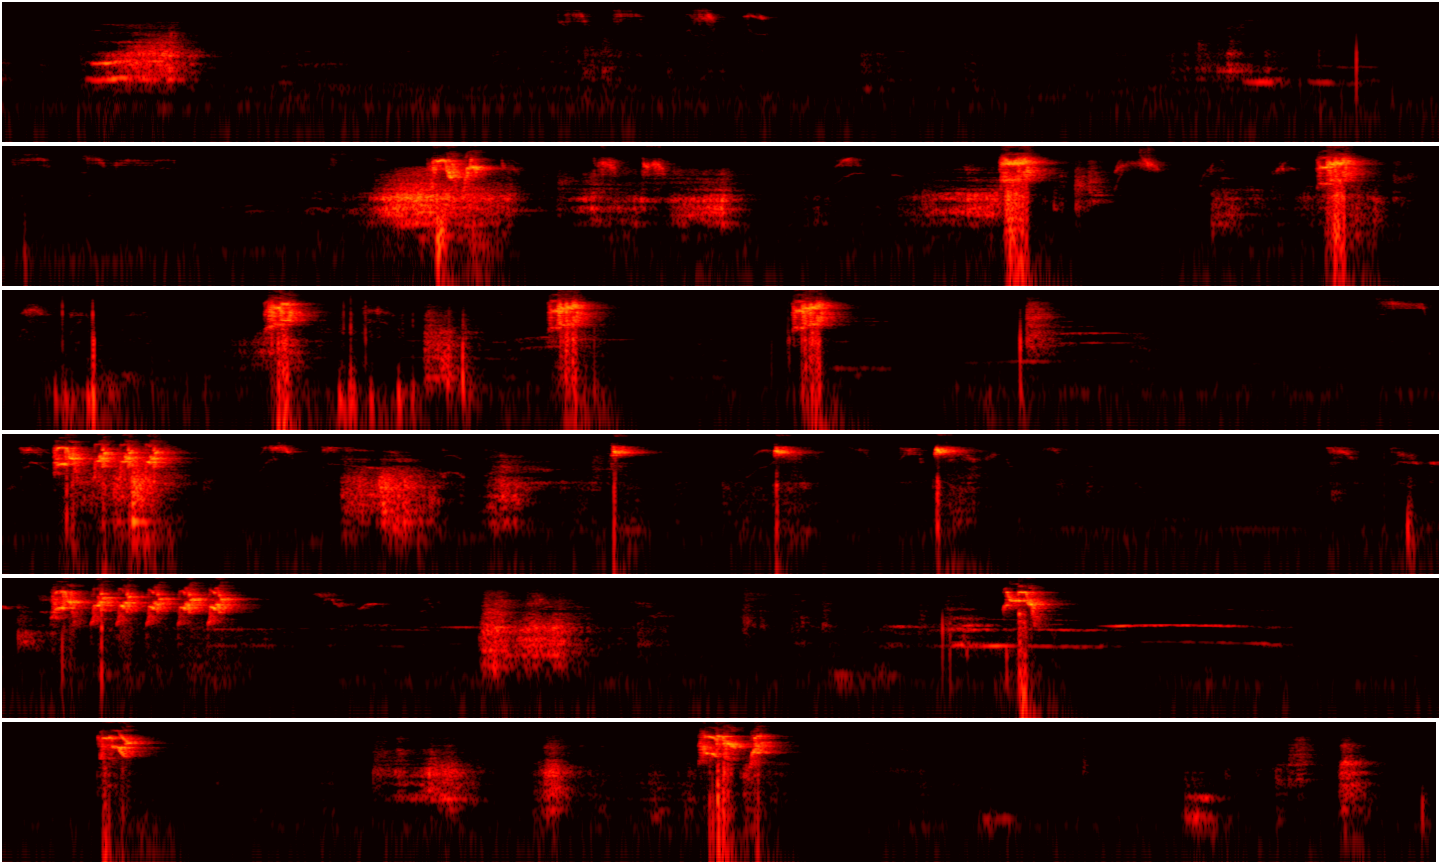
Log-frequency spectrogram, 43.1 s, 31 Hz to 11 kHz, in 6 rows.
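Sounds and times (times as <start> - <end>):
lovebird chattering: 2.8 - 3.9, 7.2 - 8.1, 8.8 - 10.8, 11.4 - 14.8.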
